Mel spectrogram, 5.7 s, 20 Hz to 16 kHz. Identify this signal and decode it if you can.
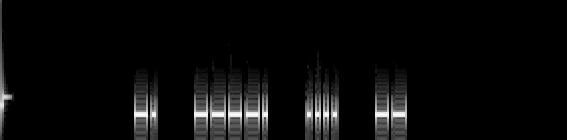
Morse code, heard as a keyed tone, about 28 wpm, spaced as for 16 wpm, 700 Hz. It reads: N9HM
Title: USA Call Signs - 4 Characters - 3x Character Spacing - 28wpm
